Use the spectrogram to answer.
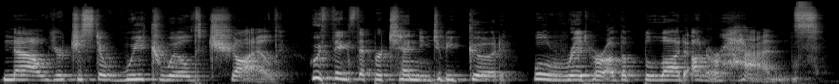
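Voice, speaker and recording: A woman voicing a cold, contemptuous male villain in an audiobook, taunting quietly. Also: medium pitch, steady tone, slow pace, few pauses, echoey room, far from the mic. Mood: cold contempt. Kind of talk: audiobook character acting.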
